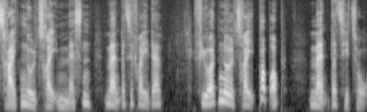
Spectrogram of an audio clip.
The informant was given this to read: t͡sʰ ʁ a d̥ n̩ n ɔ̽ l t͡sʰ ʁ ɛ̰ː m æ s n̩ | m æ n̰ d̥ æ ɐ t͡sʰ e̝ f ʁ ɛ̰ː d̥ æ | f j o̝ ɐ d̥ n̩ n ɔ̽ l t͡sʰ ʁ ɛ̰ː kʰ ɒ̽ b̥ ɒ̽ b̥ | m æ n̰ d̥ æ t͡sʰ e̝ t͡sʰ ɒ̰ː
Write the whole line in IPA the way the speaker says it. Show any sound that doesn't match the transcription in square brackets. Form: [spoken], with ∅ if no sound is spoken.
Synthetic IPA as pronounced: t͡sʰ ʁ a d̥ n̩ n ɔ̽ l t͡sʰ ʁ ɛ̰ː m æ s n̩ | m æ n̰ d̥ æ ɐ t͡sʰ e̝ f ʁ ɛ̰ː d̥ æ | f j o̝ ɐ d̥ n̩ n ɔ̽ l t͡sʰ ʁ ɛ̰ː [pʰ] ɒ̽ b̥ ɒ̽ b̥ | m æ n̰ d̥ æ t͡sʰ e̝ t͡sʰ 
